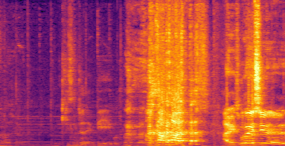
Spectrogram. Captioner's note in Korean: 웃음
